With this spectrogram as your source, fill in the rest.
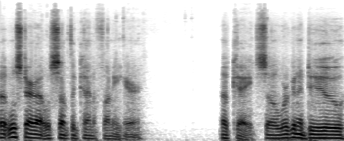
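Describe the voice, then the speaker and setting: With an American accent, a man speaks in a very deep, low voice with a dark, mellow tone. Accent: American, barely any Aussie. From United States. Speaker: live streamer. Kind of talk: casual live stream chat.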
